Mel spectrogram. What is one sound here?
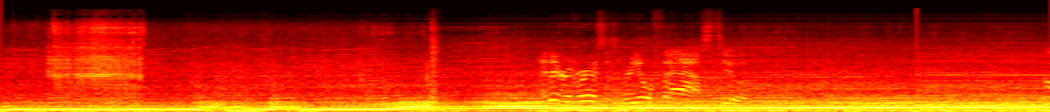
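An old truck engine rumbles steadily as the truck drives.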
